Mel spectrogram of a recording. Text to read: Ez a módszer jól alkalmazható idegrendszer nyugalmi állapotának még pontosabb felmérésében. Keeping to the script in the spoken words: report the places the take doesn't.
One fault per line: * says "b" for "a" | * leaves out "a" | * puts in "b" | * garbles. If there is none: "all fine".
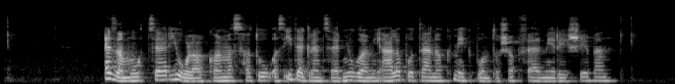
* puts in "az"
